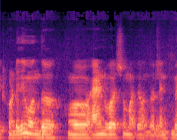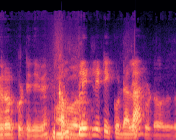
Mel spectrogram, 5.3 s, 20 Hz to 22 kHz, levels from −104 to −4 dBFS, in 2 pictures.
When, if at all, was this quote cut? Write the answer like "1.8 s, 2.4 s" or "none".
3.5 s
